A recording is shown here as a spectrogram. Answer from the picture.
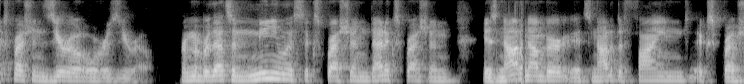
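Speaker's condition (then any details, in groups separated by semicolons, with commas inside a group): No condition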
